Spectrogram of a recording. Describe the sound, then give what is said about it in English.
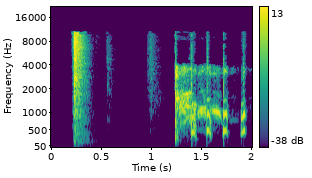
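A thrown object smacks into a studio door with one sharp, loud bang, a faint knock follows, and then a voice talks. “My intercom is broke, so I got to throw something in the door again.”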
